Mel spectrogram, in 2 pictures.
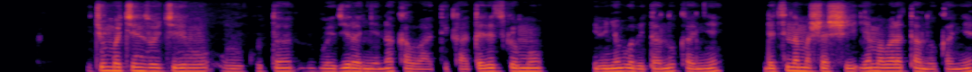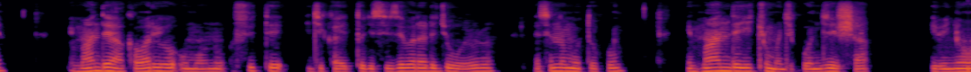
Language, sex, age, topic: Kinyarwanda, male, 18-24, finance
